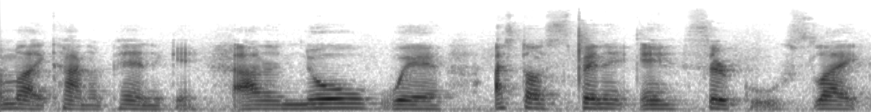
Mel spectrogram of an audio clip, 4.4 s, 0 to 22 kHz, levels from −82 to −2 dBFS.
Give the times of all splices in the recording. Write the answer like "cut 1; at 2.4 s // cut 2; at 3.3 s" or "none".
cut 1; at 1.1 s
